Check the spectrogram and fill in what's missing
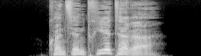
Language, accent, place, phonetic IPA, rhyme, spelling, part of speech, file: German, Germany, Berlin, [kɔnt͡sɛnˈtʁiːɐ̯təʁɐ], -iːɐ̯təʁɐ, konzentrierterer, adjective, De-konzentrierterer.ogg
- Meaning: inflection of konzentriert: 1. strong/mixed nominative masculine singular comparative degree 2. strong genitive/dative feminine singular comparative degree 3. strong genitive plural comparative degree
